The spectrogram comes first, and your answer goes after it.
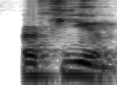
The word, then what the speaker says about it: perfume: We're going to stress the second syllable. Perfume.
